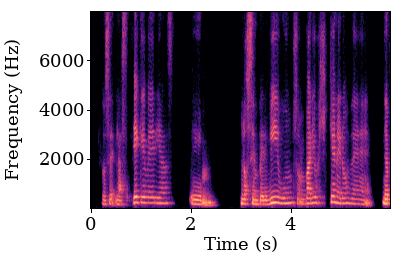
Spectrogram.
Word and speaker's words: Echeveria: eso es lo otro los nombres en latín tienen otra pronunciación Entonces si uno por facilidad los tiende a leer como se escriben como echeveria pero no se asusten Si de repente ven o escuchan a un botánico una persona más especializada Y va a hablar de las echeveres porque la ch se pronuncia como una K entonces las egueverías son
